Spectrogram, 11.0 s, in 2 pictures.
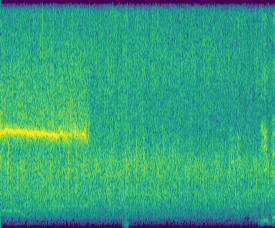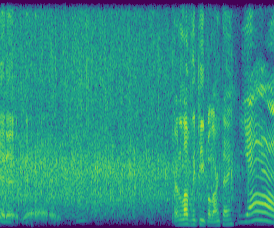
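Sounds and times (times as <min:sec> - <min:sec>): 
long high whistle: 0:00.0 - 0:01.8
studio audience applause at a talk show: 0:00.0 - 0:10.8
speech: 0:05.2 - 0:06.5, 0:09.0 - 0:10.9.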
